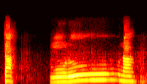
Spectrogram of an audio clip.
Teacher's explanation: হামজার ওপর সাকিন এসে সাকিন যুক্ত হামজাকে ঝটকা দিয়ে পড়তে হবে।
